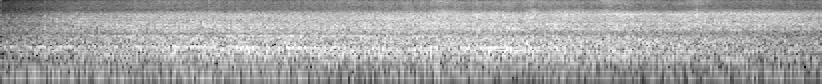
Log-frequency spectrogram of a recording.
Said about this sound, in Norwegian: Jeg tok toget ut til Aurora, en sånn liten by utafor Eller nei, kanskje ikke så liten, men en by utafor Chicago.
